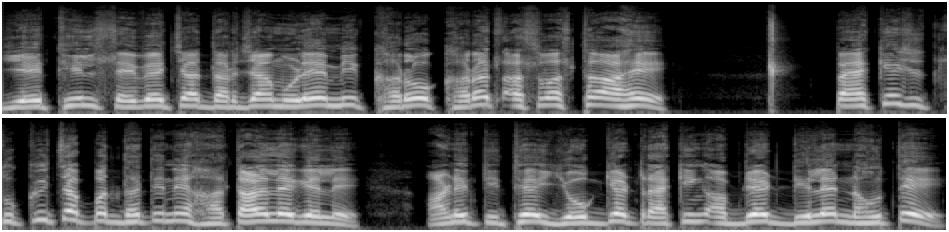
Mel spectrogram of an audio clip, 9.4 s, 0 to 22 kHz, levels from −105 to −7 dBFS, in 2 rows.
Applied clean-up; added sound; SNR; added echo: neural mask model RNNoise.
